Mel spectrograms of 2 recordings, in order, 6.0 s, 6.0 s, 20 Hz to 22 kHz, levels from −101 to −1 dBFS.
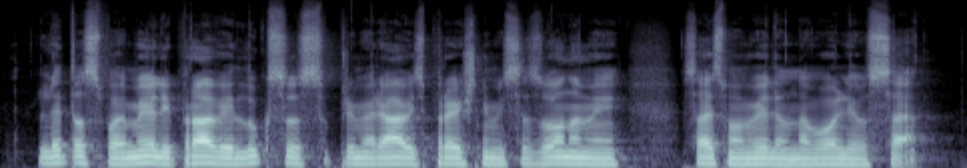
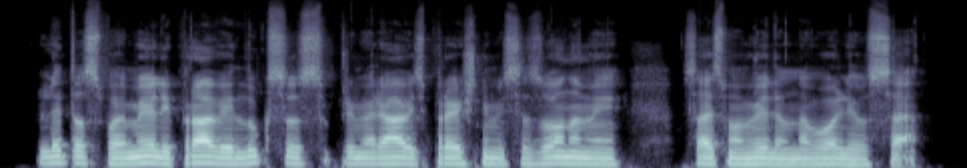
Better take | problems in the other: first | noise reduction (neural mask model Resemble Enhance denoiser)

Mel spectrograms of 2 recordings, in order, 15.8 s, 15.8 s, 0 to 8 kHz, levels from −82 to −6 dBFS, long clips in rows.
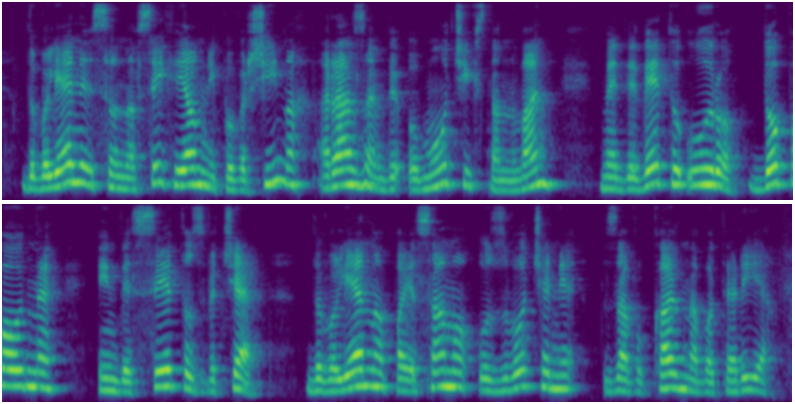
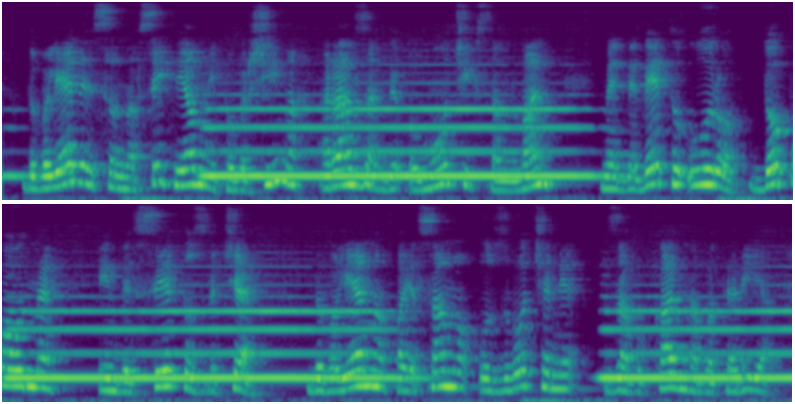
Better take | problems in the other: first | background sound (Wind instrument, woodwind instrument); 1 dB above the speech // room echo; dies away in 0.4 s

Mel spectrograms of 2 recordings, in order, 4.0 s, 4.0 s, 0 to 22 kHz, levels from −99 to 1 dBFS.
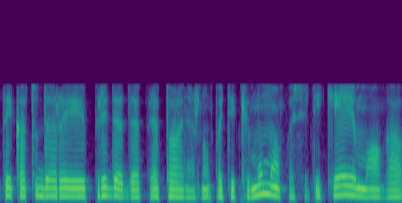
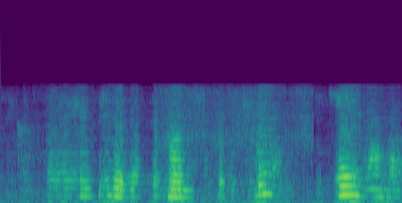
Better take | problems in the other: first | noise reduction (neural separator model SepFormer WHAMR!)

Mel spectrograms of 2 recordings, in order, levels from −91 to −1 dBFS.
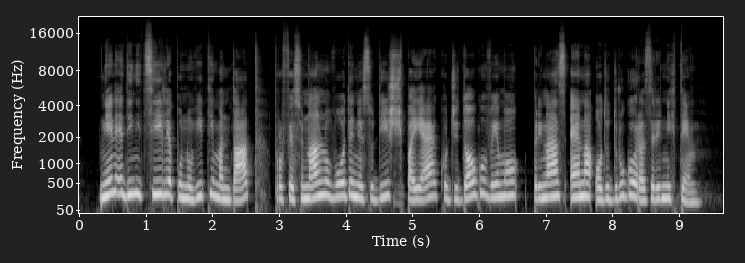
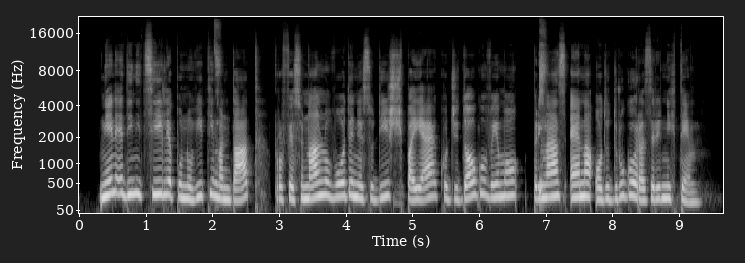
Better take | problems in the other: first | noise reduction (neural mask model Resemble Enhance denoiser)

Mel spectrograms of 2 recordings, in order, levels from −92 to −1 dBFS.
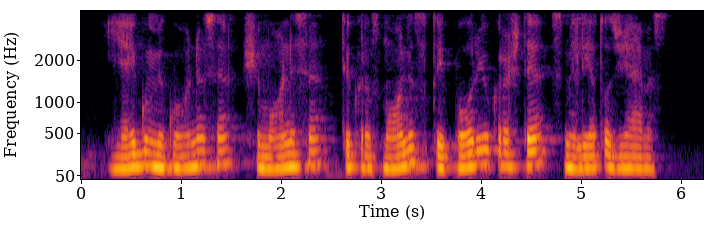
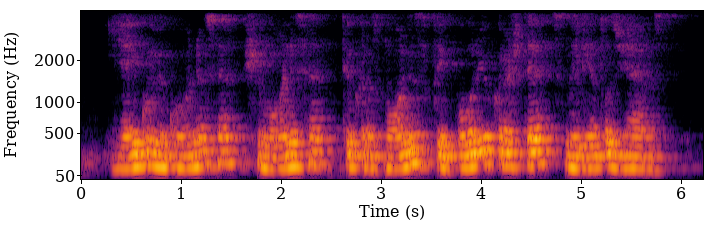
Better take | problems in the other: first | room echo; dies away in 0.6 s

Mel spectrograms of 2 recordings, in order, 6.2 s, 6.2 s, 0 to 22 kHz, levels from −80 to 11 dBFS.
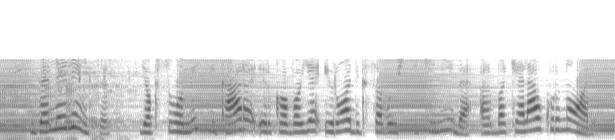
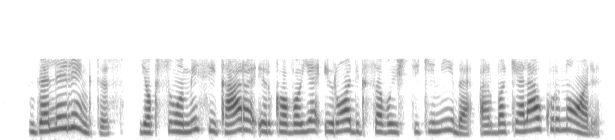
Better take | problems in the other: second | background sound (Alarm); 8 dB below the speech

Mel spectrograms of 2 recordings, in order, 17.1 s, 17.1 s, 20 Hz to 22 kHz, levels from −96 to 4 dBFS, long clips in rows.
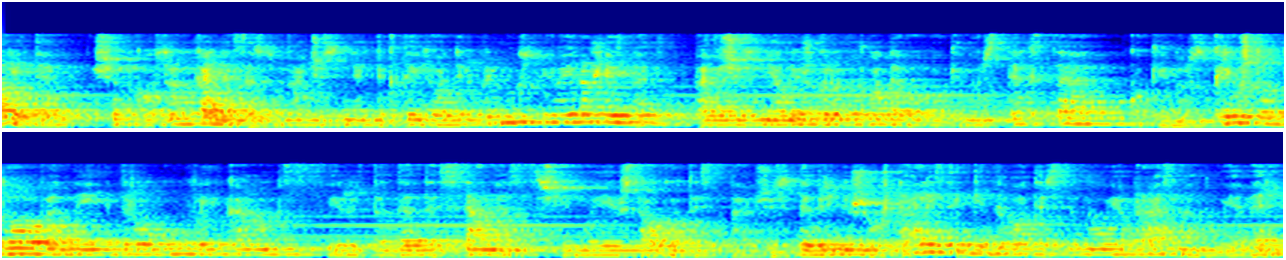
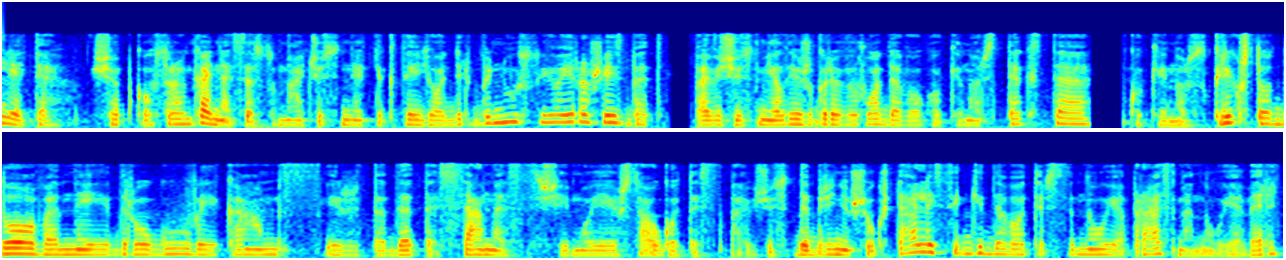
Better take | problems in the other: second | background sound (Wind instrument, woodwind instrument); 20 dB below the speech // room echo; dies away in 1.1 s

